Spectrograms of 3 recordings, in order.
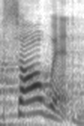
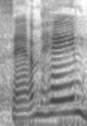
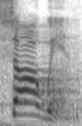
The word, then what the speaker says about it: Samhain: the video starting off this countdown we have sawwin which i always pronounced as samhain but apparently it's sawwin don't know how but okay anyways this was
